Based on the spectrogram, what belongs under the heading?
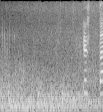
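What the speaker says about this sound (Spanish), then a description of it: "¡Está lloviendo!" Steady rain hisses with a low thunder rumble underneath, and a voice briefly cuts in near the end.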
